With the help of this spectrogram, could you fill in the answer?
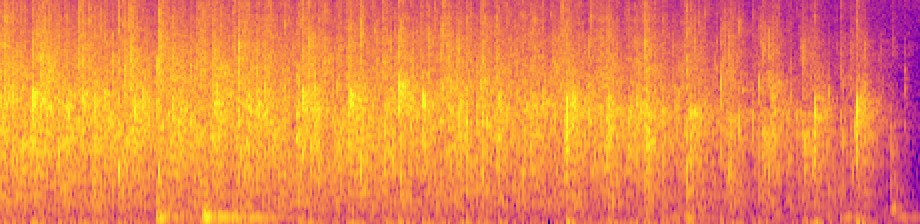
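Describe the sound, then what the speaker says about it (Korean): Crowd at a political endorsement event for a presidential candidate gives warm, sustained applause for several seconds, dense clapping that slowly thins before cutting off. "다시 한번 뜨거운 박수 부탁드립니다"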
